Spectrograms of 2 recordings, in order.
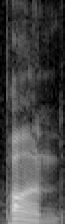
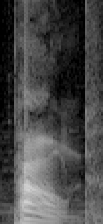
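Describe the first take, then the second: First: The vowel is a short 'u' sound. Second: The vowel is an 'ow' sound. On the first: The speaker calls it wrong. "not pund" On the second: The speaker calls it right.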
